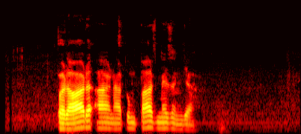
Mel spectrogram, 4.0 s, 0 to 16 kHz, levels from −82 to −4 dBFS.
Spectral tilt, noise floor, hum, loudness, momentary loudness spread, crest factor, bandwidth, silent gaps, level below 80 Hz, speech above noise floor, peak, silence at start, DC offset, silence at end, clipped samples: -7 dB/octave; -59 dBFS; none; -23 LUFS; 17 LU; 22 dB; 10.5 kHz; none; -66 dBFS; 36 dB; -4 dBFS; 0.8 s; under 0.1%; 1.45 s; under 0.1%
